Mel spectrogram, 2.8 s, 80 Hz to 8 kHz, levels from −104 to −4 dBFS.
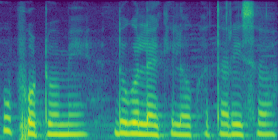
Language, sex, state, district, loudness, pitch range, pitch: Bhojpuri, female, Bihar, East Champaran, -17 LUFS, 205-220 Hz, 210 Hz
